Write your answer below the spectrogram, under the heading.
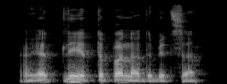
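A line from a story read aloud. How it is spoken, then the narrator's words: Muttering. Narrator (Russian): бормотнул Вовка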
